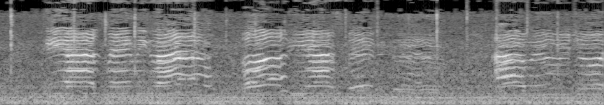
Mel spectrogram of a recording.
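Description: Gospel singing: a voice sings short, bending melodic runs without clear words over a steady low rumble.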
